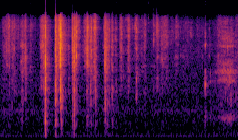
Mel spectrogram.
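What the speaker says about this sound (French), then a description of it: "on va sortir une carte ici" Oracle cards rustle and slide against each other as one is drawn from the deck, a quick flurry of soft close-up shuffling that fades into faint rubbing.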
